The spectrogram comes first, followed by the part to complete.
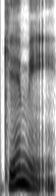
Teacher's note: When native English speakers talk at normal conversational speed, give me blends together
